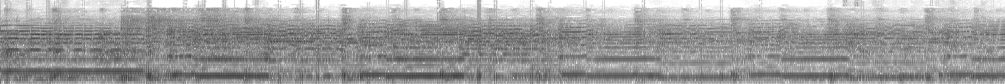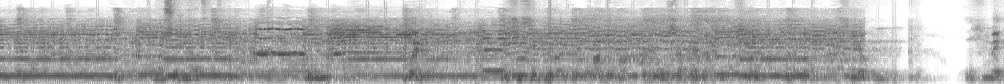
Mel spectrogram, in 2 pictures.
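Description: Electric guitar playing a metal rock tune, loud and sustained; the music cuts off about a second before the end.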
